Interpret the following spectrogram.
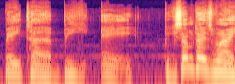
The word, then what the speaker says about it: Baytuh: Hopefully I'm not saying my name wrong when I'm saying that, right? Well, I'm saying Baytuh, B-A, because sometimes when I hear myself, when I say A, it sounds like I'm saying E.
